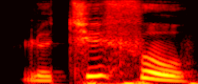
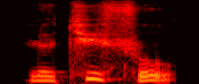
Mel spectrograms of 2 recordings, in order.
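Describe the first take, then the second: First: Tuffeau said clearly with the O sound; teacher models the O sound in tuffeau; model word. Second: Tuffeau repeated very softly. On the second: Teacher echoes tuffeau very quietly for the class. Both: Shown as a demonstration. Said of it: "passons au son O".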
